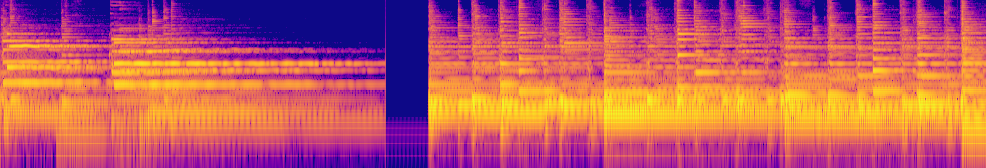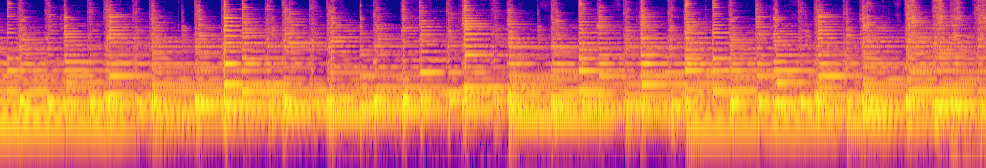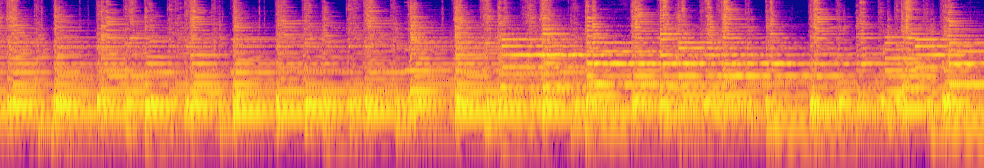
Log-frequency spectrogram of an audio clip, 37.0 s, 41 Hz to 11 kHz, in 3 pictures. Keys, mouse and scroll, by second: 0.0-1.7 scroll up 1, 1.7 click, 2.0 right click, 2.1 click, 4.0 scroll up 1, 4.3 click, 5.5 scroll up 1, 6.2-11.1 drag, 12.1-12.7 scroll down 1, 12.7 click, 13.3-13.6 scroll down 1, 13.6 middle click, 13.7-15.3 scroll up 1, 15.3 click, 15.5 right click, 15.8 scroll up 1, 16.0 click, 17.1 middle click, 17.6-21.5 drag, 21.5 scroll up 1, 21.8-24.0 drag, 24.3-24.9 scroll down 1, 24.9-27.3 scroll up 1, 27.4 click, 28.1 scroll down 1, 28.5 middle click, 29.5 click, 31.0 ctrl+g, 31.3 click, 33.1 space, 33.4 shift+click, 34.7 right click, 35.2 End, 36.3 click.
